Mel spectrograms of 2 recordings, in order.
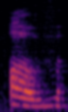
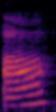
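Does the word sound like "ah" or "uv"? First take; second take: uv; ah. First: It is said like "uv", ending in a v sound. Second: It is said as it is spelled, like "ah". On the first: The speaker calls it right. "but it doesn't. It says of" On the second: The speaker calls it wrong. "if you were sounding it out um, the way it's spelled, you would think it said ah"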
